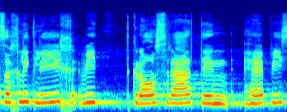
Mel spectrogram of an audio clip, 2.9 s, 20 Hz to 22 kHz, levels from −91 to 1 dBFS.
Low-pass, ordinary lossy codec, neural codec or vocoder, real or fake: 14.4 kHz; none; none; real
